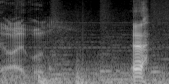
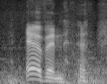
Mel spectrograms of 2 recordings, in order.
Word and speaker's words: Evan: You might have saved my life today, so ask away, Ivan. Evan. It's pronounced Evan, with a short guttural.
